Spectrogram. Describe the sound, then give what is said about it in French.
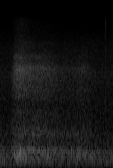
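A slow, steady inhale through the nose during a yoga complete-breath exercise, a soft airy hiss that swells early and then gradually fades over about two seconds, quiet, with no talking. “Donc c'est-à-dire on commence à inspirer tout doucement par le nez”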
